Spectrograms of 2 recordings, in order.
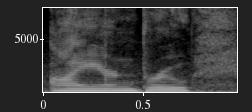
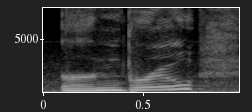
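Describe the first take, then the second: First: The first word sounds like 'iron'. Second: The first word sounds like 'earn'. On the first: The speaker calls it right. "It's actually Iron brew" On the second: The speaker calls it wrong. "I've always pronounced it Earn brew. They told me that's incorrect"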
